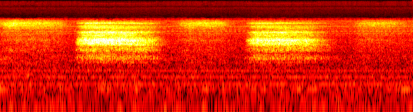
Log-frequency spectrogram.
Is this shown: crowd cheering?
no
